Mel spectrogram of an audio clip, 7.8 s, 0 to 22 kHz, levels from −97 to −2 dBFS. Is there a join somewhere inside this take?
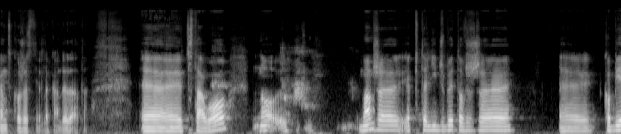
yes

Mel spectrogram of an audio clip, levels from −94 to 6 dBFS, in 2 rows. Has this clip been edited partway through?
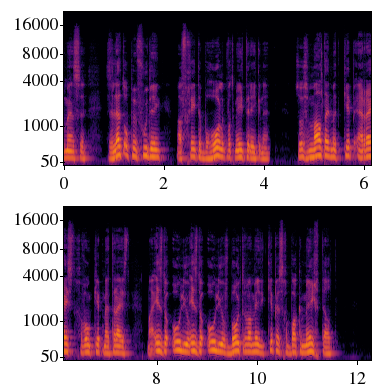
yes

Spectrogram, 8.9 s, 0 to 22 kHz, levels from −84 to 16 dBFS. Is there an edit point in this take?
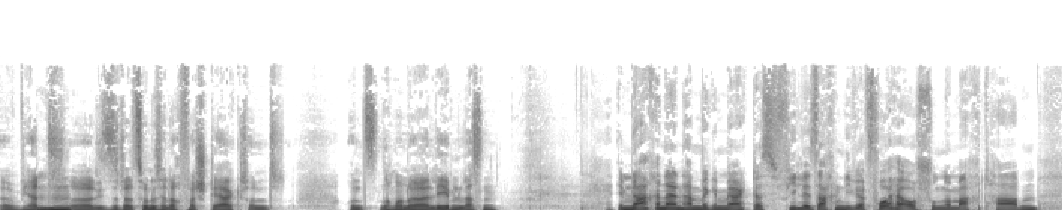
no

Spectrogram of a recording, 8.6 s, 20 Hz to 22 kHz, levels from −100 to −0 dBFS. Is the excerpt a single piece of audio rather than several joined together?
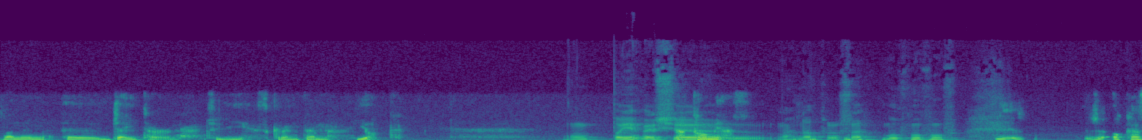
yes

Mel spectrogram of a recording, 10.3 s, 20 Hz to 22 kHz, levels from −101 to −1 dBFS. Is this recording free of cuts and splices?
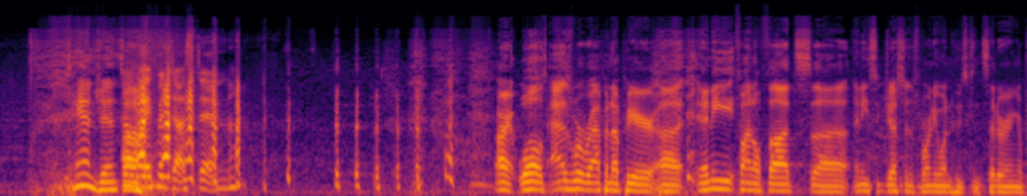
no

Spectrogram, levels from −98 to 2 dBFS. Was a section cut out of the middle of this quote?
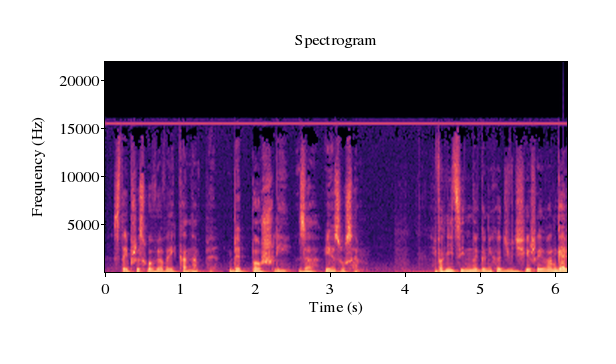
yes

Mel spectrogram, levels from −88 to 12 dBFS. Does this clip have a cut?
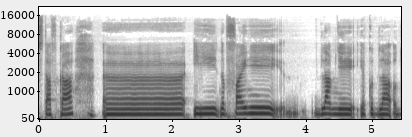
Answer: yes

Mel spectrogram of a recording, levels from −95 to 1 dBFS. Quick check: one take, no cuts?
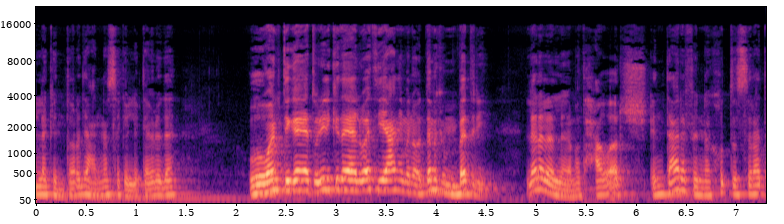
yes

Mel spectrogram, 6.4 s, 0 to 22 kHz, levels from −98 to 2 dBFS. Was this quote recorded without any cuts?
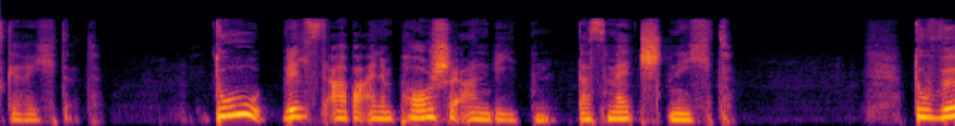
no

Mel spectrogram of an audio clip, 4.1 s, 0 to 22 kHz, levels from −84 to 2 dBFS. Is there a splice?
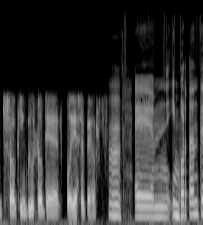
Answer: yes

